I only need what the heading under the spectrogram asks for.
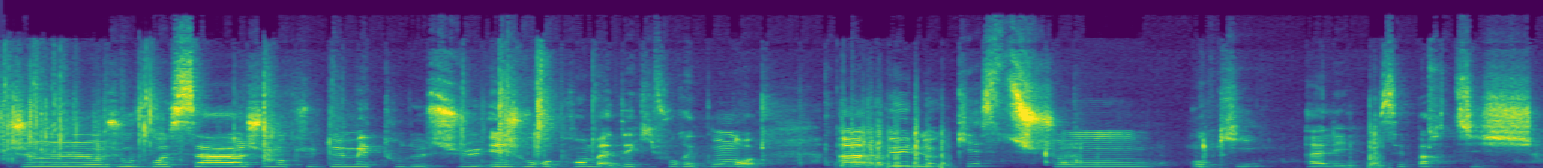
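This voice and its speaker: A French craft vlogger in her twenties, from the Paris suburbs, chats and rambles at home while sorting her craft supplies, often cutting herself off. Her voice sits high with a steady tone, and she takes her time. The room sounds spacious and the recording is very noisy.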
